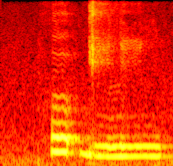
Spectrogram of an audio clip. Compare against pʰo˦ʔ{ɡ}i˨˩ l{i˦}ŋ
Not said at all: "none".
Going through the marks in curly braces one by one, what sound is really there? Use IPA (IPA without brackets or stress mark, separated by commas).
ɡ, i˦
